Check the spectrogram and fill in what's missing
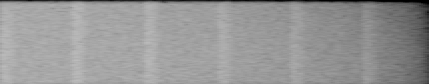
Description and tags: Water pounding
Can sound like a vertically-moving hose-run sprinkler.
Created using SFXR.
